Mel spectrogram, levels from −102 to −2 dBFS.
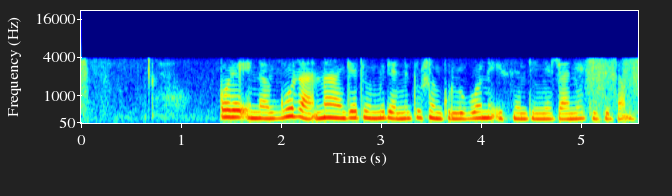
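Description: AMR narrowband mobile codec damage runs throughout: nothing passes above about 3.8 kHz, and the low bitrate, which fits 7.4 kbps, leaves the speech plainly buzzy and synthetic.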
